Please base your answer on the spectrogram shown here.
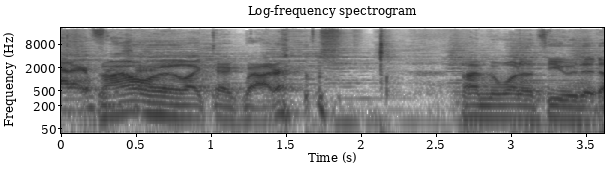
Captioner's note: laughs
